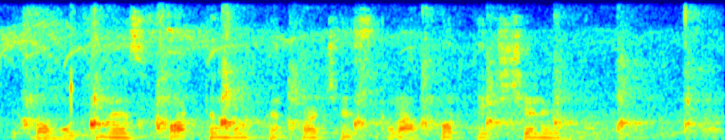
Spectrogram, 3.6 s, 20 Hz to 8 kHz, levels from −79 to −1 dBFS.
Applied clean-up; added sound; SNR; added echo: none; Livestock, farm animals, working animals; 1 dB; reverberation time 0.9 s.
